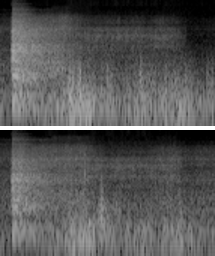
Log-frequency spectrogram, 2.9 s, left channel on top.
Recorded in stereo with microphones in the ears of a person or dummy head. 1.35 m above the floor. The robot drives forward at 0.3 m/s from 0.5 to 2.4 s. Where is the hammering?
15° right (ahead or behind), 4 m.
